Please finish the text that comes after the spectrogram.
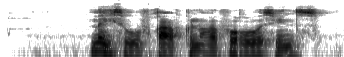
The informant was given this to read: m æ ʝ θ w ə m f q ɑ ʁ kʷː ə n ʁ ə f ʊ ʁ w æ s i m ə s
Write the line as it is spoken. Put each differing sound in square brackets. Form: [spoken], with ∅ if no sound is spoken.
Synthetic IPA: m æ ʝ θ w ə [∅] f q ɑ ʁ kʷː ə n ʁ ə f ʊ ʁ w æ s i [n] ə s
